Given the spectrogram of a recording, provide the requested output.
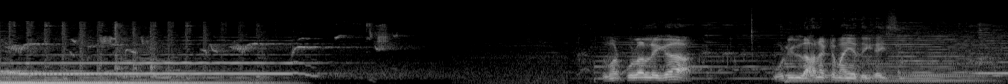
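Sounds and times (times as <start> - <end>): background music: 0.0 - 3.0, 5.2 - 10.0
faint bird chirps: 0.0 - 4.2.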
